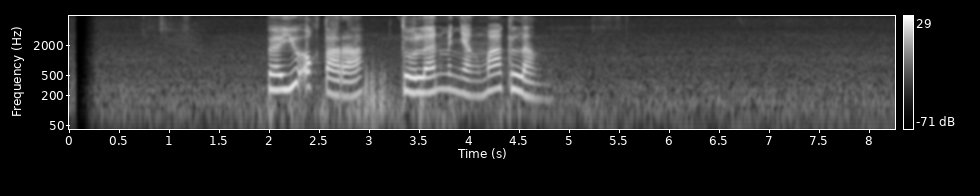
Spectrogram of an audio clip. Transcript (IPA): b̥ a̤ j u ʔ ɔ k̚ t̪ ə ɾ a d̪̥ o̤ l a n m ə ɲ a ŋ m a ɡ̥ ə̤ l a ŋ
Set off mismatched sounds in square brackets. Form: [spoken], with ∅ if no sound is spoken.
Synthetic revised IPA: b̥ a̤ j u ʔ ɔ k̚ t̪ [a] ɾ a d̪̥ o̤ l a n m ə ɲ a ŋ m a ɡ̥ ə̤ l a ŋ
